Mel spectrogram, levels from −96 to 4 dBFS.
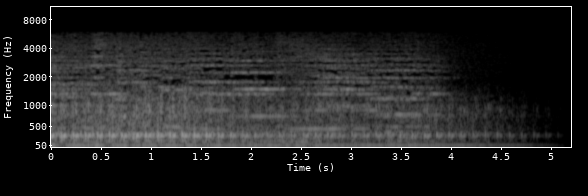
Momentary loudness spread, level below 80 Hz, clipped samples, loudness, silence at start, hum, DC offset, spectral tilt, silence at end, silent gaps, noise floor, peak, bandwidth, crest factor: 14 LU; -58 dBFS; under 0.1%; -45 LUFS; 0 s; none; under 0.1%; -4.5 dB/octave; 0.6 s; none; -74 dBFS; -28 dBFS; 6 kHz; 16 dB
